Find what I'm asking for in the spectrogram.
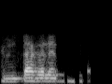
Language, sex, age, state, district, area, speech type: Odia, male, 18-30, Odisha, Subarnapur, urban, conversation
